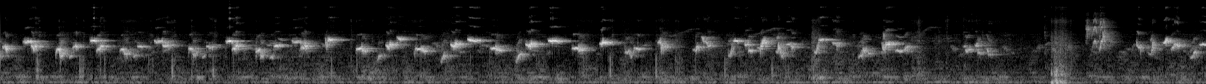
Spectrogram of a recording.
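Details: Energetic budgerigar chatter: a long, dense, rapid string of squeaky chirps and warbled notes, repeated many times a second, broken briefly by one sharp click near the end.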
